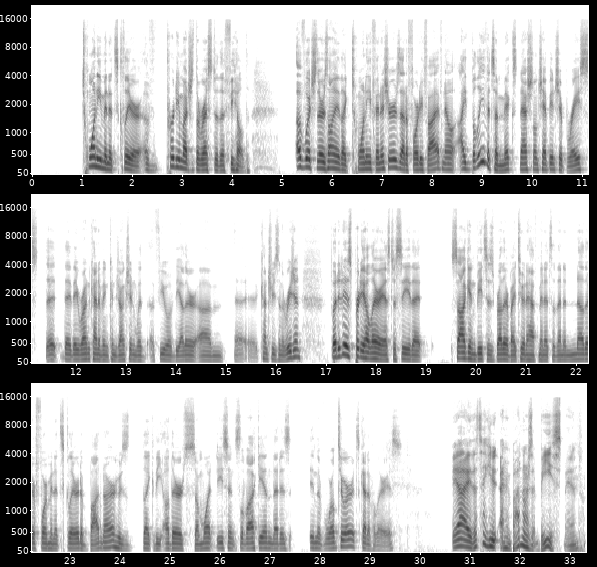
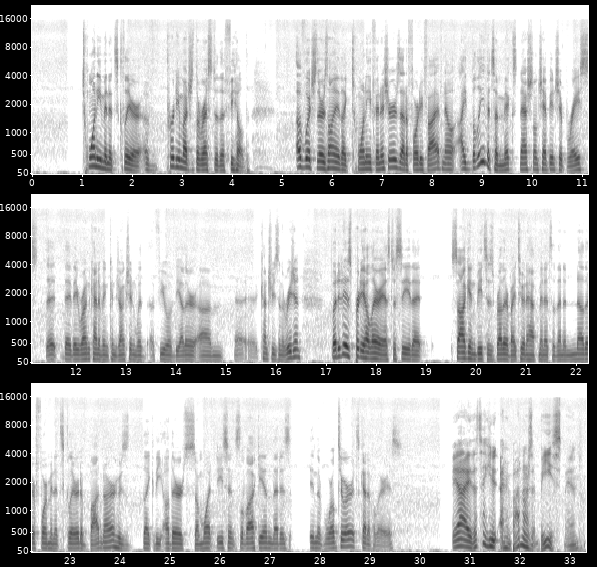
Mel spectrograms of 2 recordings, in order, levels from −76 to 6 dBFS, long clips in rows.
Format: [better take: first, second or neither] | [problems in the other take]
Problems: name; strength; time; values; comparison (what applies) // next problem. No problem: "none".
first | hiss; faint; throughout; 25 dB below the speech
